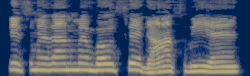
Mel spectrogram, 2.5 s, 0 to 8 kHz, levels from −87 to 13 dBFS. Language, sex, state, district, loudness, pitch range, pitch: Hindi, male, Bihar, Saran, -15 LUFS, 195-255 Hz, 240 Hz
